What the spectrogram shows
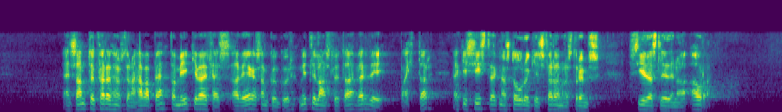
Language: Icelandic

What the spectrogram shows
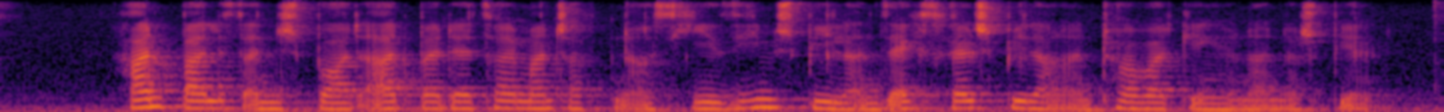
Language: German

